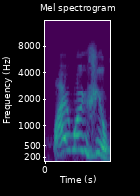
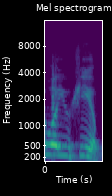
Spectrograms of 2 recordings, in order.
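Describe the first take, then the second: First: It is said in an angry tone. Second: It is said in a plain, neutral tone.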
